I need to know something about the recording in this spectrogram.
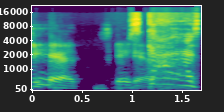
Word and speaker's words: Skahan: Scan. No, that's not an H. That's a K. Scan. I said it wrong the whole time.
